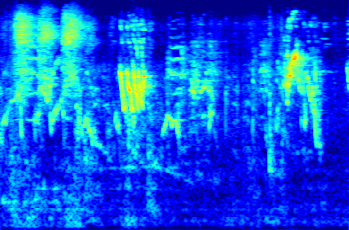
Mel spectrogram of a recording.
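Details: White and grey Java sparrows give high, clipped chirps and short twittering bursts in irregular bouts, with several birds calling over one another.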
